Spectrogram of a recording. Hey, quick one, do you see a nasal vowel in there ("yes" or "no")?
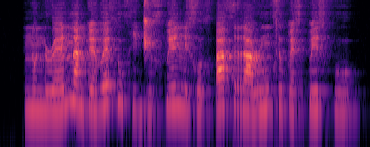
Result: yes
